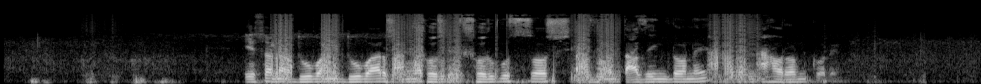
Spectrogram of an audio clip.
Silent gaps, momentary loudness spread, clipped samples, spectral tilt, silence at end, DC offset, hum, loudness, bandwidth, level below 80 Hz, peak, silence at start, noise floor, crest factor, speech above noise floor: none; 22 LU; under 0.1%; -5.5 dB/octave; 1.45 s; under 0.1%; none; -17 LUFS; 11.5 kHz; -48 dBFS; -2 dBFS; 0.3 s; -52 dBFS; 16 dB; 36 dB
